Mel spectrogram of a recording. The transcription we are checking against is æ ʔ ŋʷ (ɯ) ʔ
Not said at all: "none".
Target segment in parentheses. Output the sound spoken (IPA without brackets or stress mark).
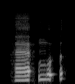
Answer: ə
